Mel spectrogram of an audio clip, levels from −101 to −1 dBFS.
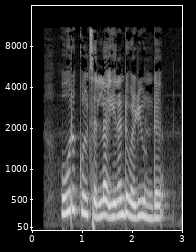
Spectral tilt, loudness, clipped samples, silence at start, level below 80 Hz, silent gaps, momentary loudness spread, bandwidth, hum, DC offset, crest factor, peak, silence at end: -5.5 dB/octave; -20 LUFS; under 0.1%; 0.6 s; -48 dBFS; none; 6 LU; 11.5 kHz; none; under 0.1%; 12 dB; -8 dBFS; 0.35 s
